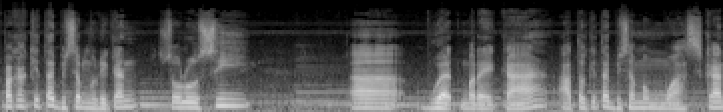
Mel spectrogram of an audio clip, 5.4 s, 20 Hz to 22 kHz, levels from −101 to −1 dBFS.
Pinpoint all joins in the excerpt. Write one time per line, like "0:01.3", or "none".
none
